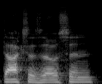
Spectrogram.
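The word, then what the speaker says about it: doxazosin: torez erson docks addison i've also heard it pronounced docks as Osen but I've always pronounced at Doc's assasin and then card era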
